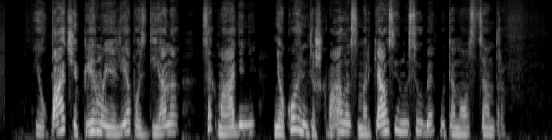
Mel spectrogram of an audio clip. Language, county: Lithuanian, Vilnius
